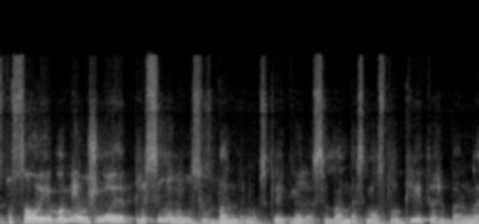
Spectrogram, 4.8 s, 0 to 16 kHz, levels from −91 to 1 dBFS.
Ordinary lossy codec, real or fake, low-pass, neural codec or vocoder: Opus, 16 kbps; fake; 10.8 kHz; codec, 24 kHz, 1 kbps, SNAC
